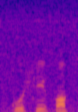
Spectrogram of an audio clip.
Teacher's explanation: تا جو بغیر نقطوں والی ہے یہ موٹی پڑی جائے گی کیونکہ یہ حروف مستعلیہ میں سے ہے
